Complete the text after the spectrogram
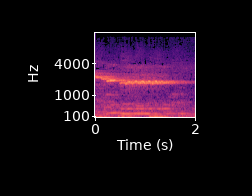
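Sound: human whistling a melody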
